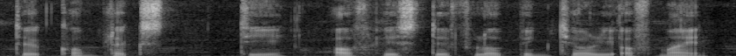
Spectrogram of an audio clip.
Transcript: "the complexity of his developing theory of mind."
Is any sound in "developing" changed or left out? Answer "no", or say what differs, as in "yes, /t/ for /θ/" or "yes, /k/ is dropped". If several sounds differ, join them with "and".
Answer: no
